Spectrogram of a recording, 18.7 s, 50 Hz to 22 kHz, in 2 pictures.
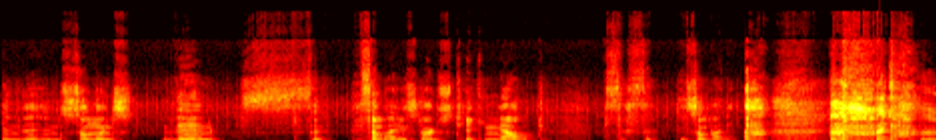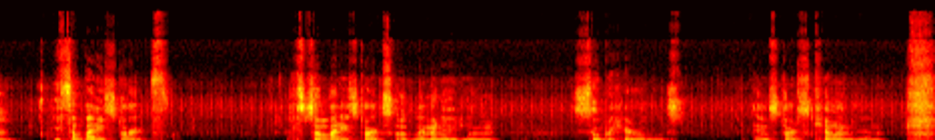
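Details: Stuttering in a 22-year-old male who calls himself a Southern stutterer with a speech impediment; he is currently sick and recovering.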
